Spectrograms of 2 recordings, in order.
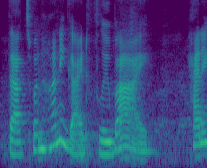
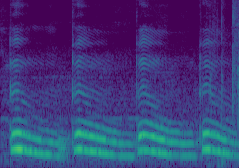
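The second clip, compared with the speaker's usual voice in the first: demo boom; much slower than usual. Shown as a demonstration. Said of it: "you might hear".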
